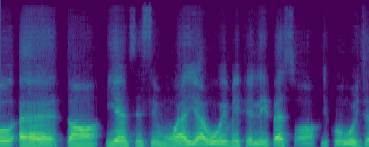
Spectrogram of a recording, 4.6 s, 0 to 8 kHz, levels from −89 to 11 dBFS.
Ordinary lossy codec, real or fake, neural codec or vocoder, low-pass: none; fake; codec, 16 kHz, about 1 kbps, DyCAST, with the encoder's durations; none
